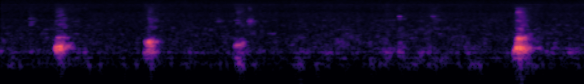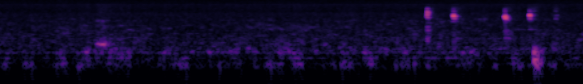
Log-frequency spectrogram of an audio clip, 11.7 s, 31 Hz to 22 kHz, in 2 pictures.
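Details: Six-week-old blenheim Cavalier King Charles Spaniel puppies, born November 14, 2022, in an indoor puppy pen overnight; short whining yelps come in a quick run of four, then stillness broken by faint high clicks and one last low whimper.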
